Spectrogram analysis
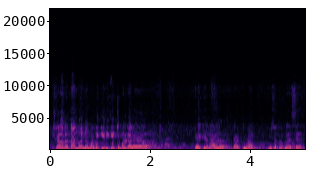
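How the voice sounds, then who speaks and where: High-voiced joking ustaz in echoey hall. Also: male voice, steady tone, fairly quick, crowd noise. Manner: joking, quizzes the audience. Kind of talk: humorous sermon to school students. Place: school event hall. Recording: echoey hall, background noise and traffic.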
